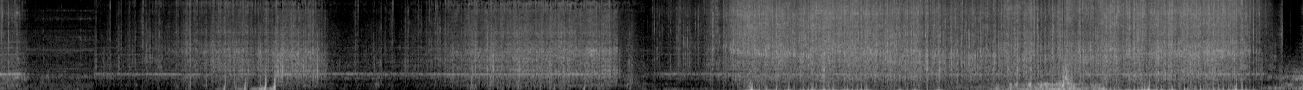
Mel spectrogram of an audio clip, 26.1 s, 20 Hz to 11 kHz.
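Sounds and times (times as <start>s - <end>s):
shredder crackling bubble wrap: 0.0s - 0.5s, 1.9s - 25.7s
faint motor hum: 0.0s - 25.9s
low thumps: 20.0s - 22.3s.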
